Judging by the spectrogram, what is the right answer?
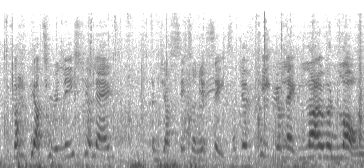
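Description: Fairly quick female speech with noticeable background noise. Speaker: dressage rider. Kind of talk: riding tutorial. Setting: outdoors. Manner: loud, projecting. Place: open country. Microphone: camera far.

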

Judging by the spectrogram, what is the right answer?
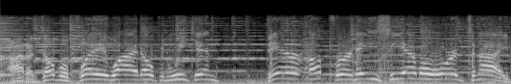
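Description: A man speaks at a moderate pace in a dry sound with no echo, with clear music in the background. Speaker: country radio DJ. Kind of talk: radio aircheck, on-air DJ patter. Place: studio. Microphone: studio mic.

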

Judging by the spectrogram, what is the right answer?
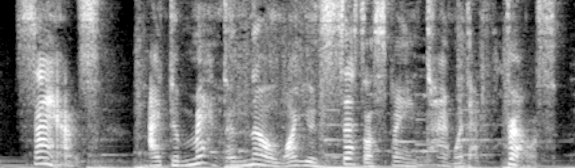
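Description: A put-on character voice speaks at a moderate pace. Loud music plays in the background. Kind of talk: fan comic dub. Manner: angry, demanding.

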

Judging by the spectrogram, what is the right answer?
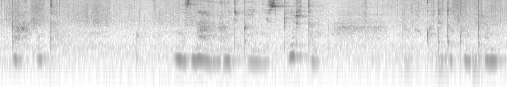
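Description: Very slow speech from a woman, with noticeable background noise. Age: 30s. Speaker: ASMR and beauty blogger. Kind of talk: ASMR cosmetics haul, casual talk to camera. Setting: close mic, studio-like. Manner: muffled, quiet. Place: home room.

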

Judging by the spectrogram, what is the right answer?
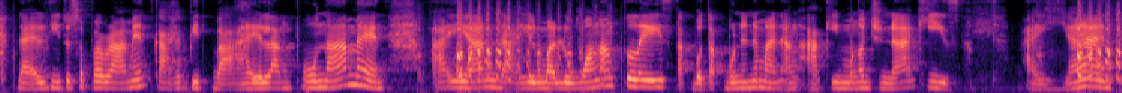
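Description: At a fairly slow pace, a woman talks at a medium pitch with ordinary pitch variation over noticeable background noise. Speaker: family vlogger. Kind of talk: vlog voice-over narration.

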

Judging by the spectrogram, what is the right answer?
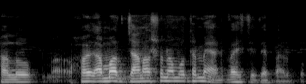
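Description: The recording is very clean, with a silent background. In it, a man speaks with ordinary pitch variation. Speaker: new YouTuber, sales professional. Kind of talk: casual live stream chat. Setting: at home lying on bed. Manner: halting.

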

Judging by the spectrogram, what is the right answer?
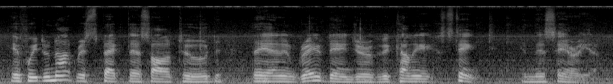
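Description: A calm, medium-pitched male voice at a moderate pace with ordinary pitch variation, over noticeable background noise. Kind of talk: nature documentary narration. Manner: calm, measured, hushed and reverent, like a wildlife documentary narrator.

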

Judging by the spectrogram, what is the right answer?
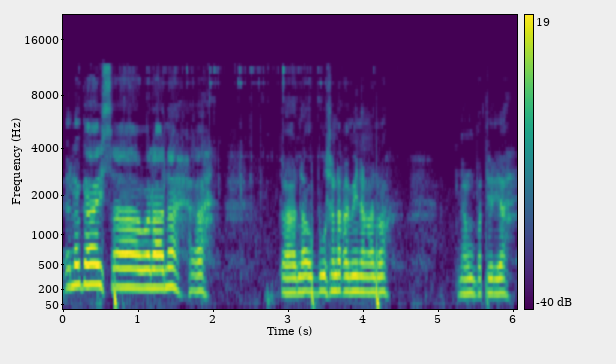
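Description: Pitch varies in an ordinary way while the words come very slowly. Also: man, high pitch for a man. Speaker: travel vlogger. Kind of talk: casual vlog narration. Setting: outdoors on a hiking trail. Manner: halting.

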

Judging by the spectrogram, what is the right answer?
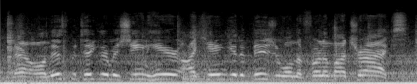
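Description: A man talks at a fairly quick pace with ordinary pitch variation. The sound is dry with no echo, but loud background noise is present. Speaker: equipment operator trainer. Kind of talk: tutorial. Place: farm machine. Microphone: phone near.

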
